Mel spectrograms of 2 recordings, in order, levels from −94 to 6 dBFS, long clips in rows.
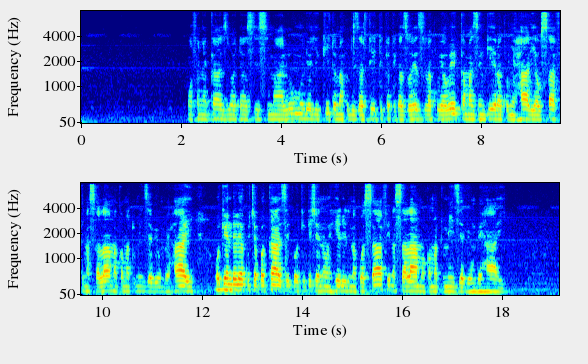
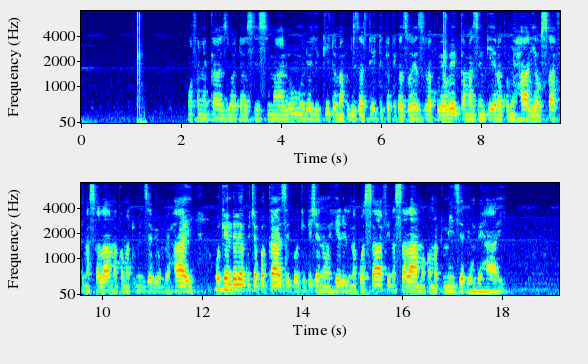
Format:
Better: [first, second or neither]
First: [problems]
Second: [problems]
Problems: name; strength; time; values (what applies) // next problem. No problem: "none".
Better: first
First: none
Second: background sound (Finger snapping); 15 dB below the speech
